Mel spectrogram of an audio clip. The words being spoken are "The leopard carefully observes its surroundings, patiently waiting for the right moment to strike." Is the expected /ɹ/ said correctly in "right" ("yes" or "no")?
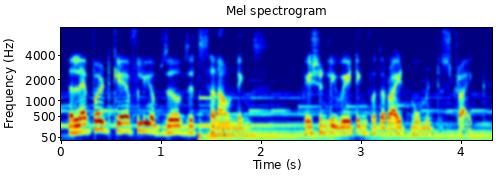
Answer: yes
